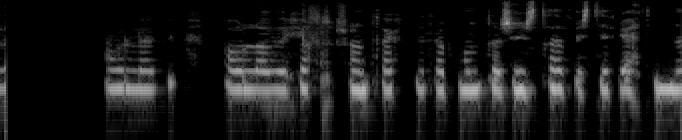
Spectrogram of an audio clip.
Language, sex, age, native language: Icelandic, female, 14, Icelandic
